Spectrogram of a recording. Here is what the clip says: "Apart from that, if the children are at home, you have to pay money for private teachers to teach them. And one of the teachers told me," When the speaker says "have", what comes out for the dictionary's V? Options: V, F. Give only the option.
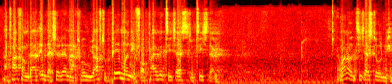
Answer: F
